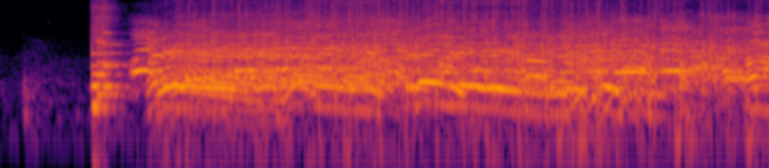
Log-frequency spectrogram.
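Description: A man shouts and cheers with joy.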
